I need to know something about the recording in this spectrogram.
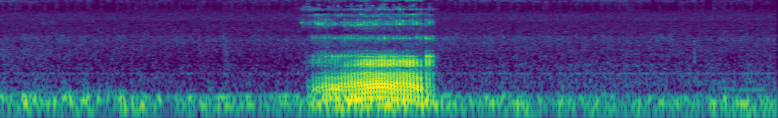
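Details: One loud, low rumbling snore lasting about a second against quiet room noise, from a sleeping Shih Tzu dog; snoring.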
